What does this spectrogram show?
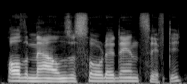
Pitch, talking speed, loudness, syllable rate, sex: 150 Hz, 225 wpm, -17 LUFS, 5.9 syllables/s, male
